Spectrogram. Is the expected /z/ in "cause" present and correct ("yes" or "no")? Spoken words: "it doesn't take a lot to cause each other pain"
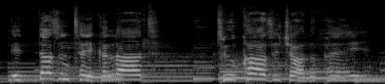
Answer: yes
